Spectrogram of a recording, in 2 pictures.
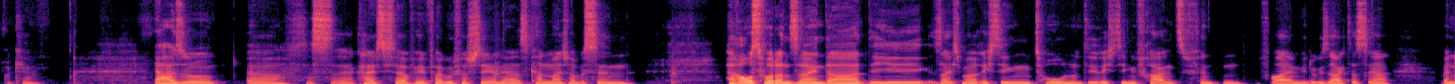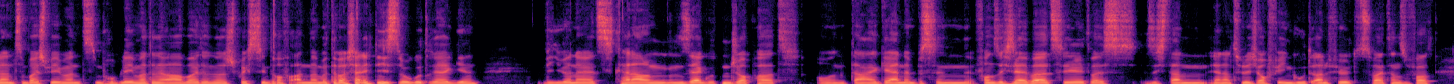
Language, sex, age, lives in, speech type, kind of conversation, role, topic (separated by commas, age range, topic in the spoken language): German, male, 20-24, Germany, conversation, advice, advisor, Wie kann ich Gespräche vertiefen, ohne Druck zu machen?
